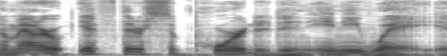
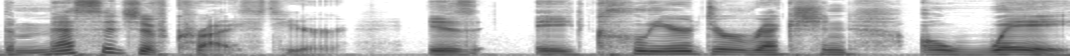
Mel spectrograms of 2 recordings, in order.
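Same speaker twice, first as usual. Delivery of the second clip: careful, measured, slow, deliberate, words drawn out; 3 semitones higher than usual. Speaker restating a point to listeners so it sinks in, slow and deliberate. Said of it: "I'm just going to say that slowly, carefully, deliberately".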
